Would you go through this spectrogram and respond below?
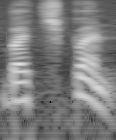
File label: "bacapana", hindi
